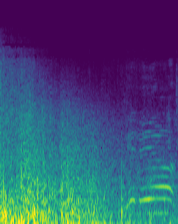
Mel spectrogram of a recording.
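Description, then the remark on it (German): A ceremonial salute cannon fires the January salute in Hüfingen, recorded from close to the cannon. A loud, heavy boom rolls into a long, rumbling decay; a faint voice is heard briefly near the end. “Ich habe mich nämlich da ein bisschen zu nah an diese Böllerkanone gestellt und dachte mir nichts weiter dabei.”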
